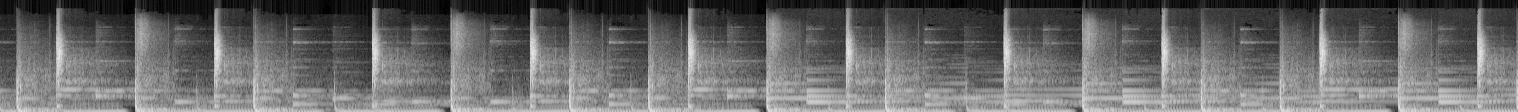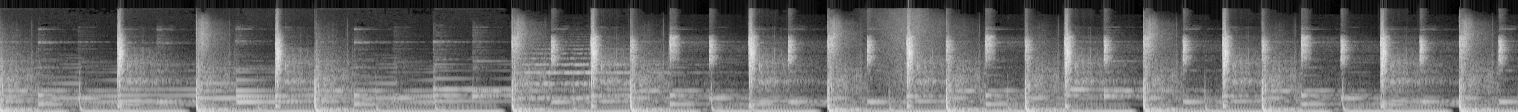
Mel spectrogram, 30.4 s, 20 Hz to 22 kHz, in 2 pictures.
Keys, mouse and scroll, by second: 4.4 click, 6.5 0, 23.2 click, 28.6-29.7 typing.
